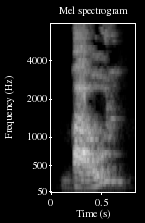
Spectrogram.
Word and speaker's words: baúl: So, hola, cuando, agua, qué, construir, quieres, preguntar, baúl. Right, so here's that. Ba, two vowels, accented is the second, so baúl, baúl, baúl, árbol.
